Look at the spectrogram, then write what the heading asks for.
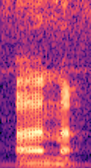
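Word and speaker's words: أَنَا: Tulisannya ana panjang, tapi di atas alif ada tanda berbentuk oval, maka cara membacanya harus dibaca ana.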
